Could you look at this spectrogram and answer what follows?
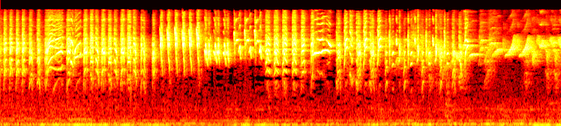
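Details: Hooded siskin song, played to warm up a captive siskin and get it singing: a fast, continuous, high twittering stream of rapid trills, chirps and buzzy phrases with no pauses, lasting the whole stretch.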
